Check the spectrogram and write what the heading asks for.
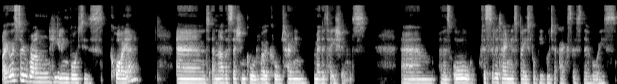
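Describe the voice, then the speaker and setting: A soft-spoken woman from the United Kingdom, a sound healing practitioner, giving a gentle summit talk with frequent ums and restarts. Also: low-pitched, fairly even intonation, unhurried, echoey room, recorded from a distance, rough recording. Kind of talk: online summit presentation.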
